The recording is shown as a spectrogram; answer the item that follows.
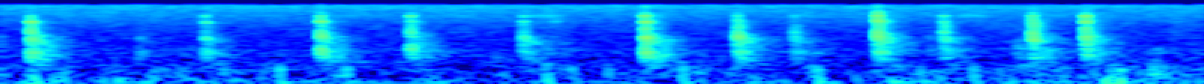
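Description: Chalk tapping on a chalkboard as a word is written: faint, irregular light clicks, about four a second.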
